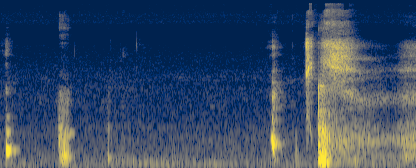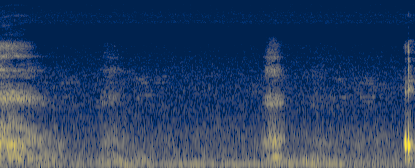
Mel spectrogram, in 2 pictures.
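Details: Quiet, very stifled night sneeze, held back so no one woke up: soft breaths, then a sharp muffled burst with a faint airy trail; stifled sneeze.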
